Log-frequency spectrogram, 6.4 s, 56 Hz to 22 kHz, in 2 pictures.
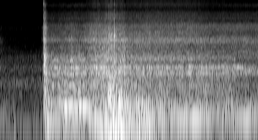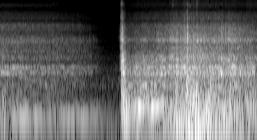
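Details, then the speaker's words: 1972 Ford F-350 auction truck on a chilly day, bowls full: catches, runs rough about four seconds, dies, then cranks and fires again; not pumping fuel, and a frozen part found afterward needs penetrant. "Okay, so she's not pumping fuel. She hadn't run really long enough to pump fuel. But she's not pumping fuel."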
